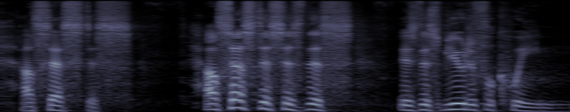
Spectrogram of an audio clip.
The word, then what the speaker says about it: Alcestis: So Euripides, he writes this play on, in Greek, it's Alcestis, but it's usually pronounced in English, Alcestis.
